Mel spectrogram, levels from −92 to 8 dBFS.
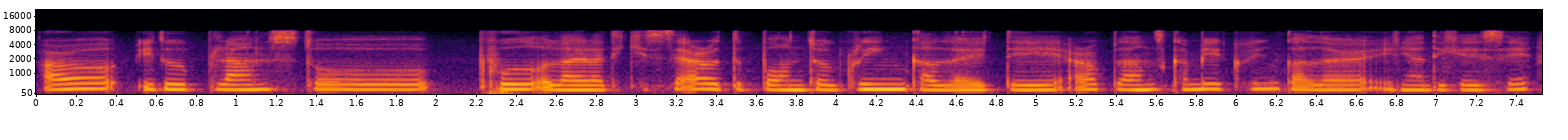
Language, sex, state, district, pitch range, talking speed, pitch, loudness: Nagamese, female, Nagaland, Kohima, 220-245 Hz, 200 wpm, 235 Hz, -15 LUFS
